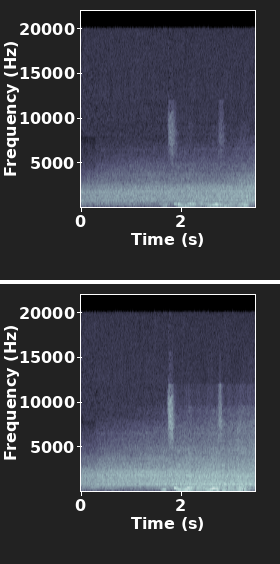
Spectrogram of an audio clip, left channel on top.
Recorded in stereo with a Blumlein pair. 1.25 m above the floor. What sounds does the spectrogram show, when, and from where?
1.6 s a woman speaking: 35° right, 1.1 m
